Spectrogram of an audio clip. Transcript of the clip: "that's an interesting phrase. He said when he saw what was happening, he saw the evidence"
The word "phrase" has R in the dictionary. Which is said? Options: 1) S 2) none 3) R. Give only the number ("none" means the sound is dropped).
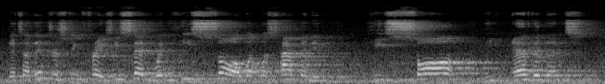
3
